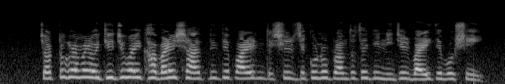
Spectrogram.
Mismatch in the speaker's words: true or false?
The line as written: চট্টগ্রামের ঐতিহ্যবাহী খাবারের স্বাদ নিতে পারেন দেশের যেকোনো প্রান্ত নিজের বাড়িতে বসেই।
true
